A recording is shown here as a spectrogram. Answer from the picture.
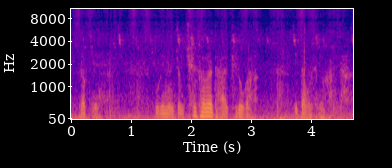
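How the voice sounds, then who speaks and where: A man's voice at a moderate pace, with noticeable background noise. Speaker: vlogger. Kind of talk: walking vlog monologue. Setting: outdoors, walking. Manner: casual, with frequent filler words.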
